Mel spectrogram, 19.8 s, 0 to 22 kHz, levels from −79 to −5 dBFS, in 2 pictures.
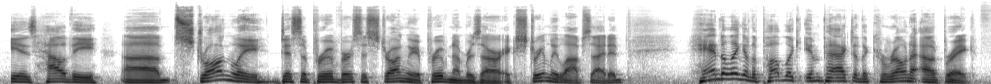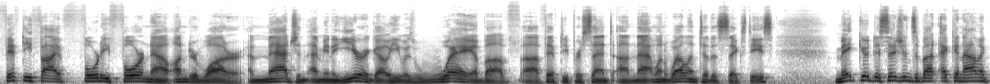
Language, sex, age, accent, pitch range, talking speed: English, male, 40-59, American, 100-150 Hz, 150 wpm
